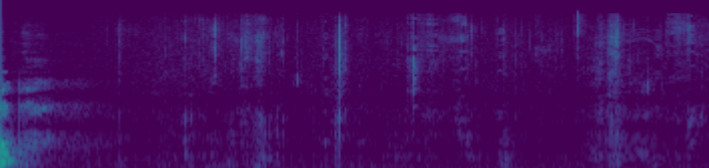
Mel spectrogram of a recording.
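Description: Faint, scattered crackles and rustles of hands handling a sprouting canna rhizome packed in peat moss in a thin plastic bag, under near silence.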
